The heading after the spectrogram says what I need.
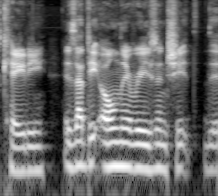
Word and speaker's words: Cady: Is it just that her friend calls her Caddy, even though it's Katie? Is that the only reason it's spelled Cady?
